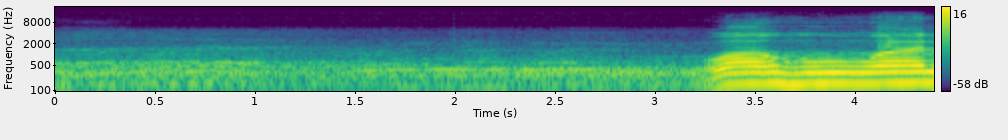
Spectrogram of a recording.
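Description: An elderly man speaks softly into a microphone.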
